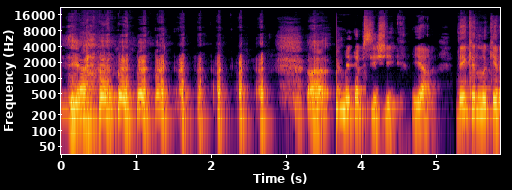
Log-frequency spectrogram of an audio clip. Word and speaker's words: Métapsychique: to look into the, I don't pronounce it the way you do, the Institut Métapsychique. Metapsychique. That's you said perfect. Yeah. Metapsychique.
